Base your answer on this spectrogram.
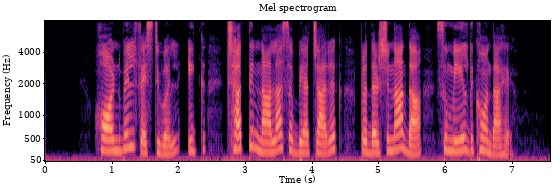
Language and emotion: Punjabi, neutral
